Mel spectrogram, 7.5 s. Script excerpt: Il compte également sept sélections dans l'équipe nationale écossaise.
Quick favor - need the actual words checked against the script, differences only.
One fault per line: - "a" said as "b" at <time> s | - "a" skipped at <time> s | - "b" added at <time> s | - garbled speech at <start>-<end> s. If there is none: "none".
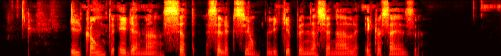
- "dans" skipped at 3.9 s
